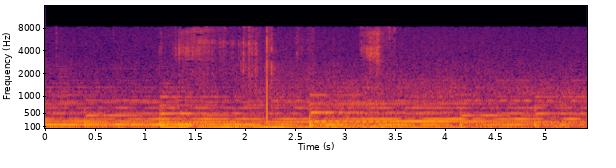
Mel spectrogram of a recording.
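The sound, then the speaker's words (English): A woman at a vanity mirror pulls on a piece of hair and cuts it off with scissors: a single crisp snip preceded by soft rustling, all set against a steady low hum with no talking. “She looks in the mirror, pulls on a piece of hair, then cuts it off.”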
